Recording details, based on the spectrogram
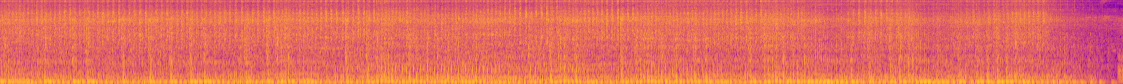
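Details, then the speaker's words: Suzuki Satria FU motorcycle that stutters and won't ride, though its plug looks dry and fine and the carburettor was serviced: the engine runs roughly and stutters, misfiring instead of revving cleanly. "Oke, kita cari penyebabnya. Di mana letak penyebabnya? Suaranya seperti itu, tersendat-sendat ya."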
